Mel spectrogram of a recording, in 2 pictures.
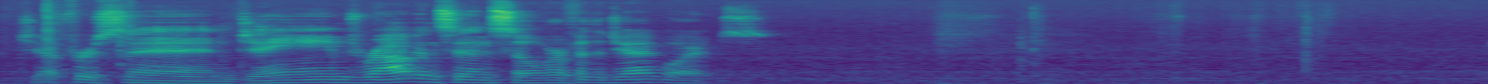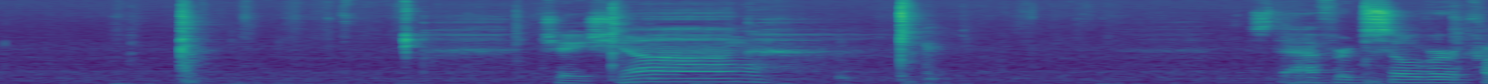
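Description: Trading cards flick and rustle against each other in gloved hands.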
